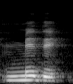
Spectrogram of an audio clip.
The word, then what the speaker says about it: Mayday: de détresse qui est le Mayday prononcé m'aider un message de détresse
